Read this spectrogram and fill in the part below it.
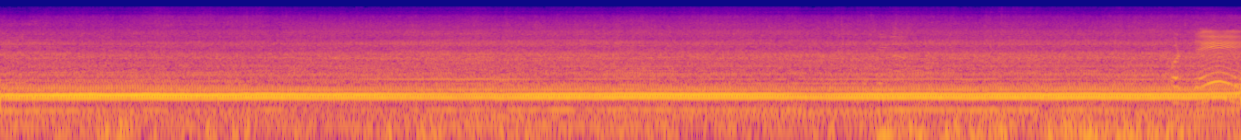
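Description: Water splashes against a moving boat's hull.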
